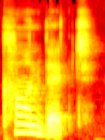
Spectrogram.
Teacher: a noun to a verb just by changing the syllable stress the noun often has the stress on the first syllable as in convict and the verb often has a stress on the second syllable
